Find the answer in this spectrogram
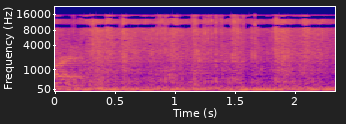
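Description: Plastic bag of ice cubes crinkling and rustling as it is pulled open by hand, over a steady low rumble.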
